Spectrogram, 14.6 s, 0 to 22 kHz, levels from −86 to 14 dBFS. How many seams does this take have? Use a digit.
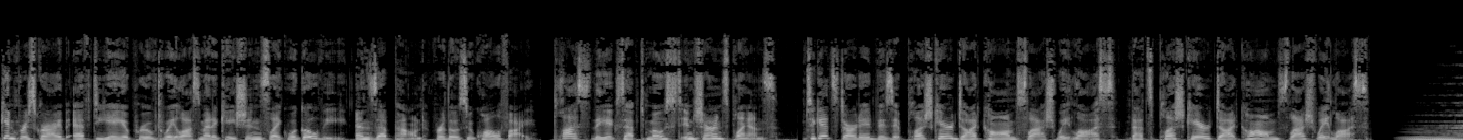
1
